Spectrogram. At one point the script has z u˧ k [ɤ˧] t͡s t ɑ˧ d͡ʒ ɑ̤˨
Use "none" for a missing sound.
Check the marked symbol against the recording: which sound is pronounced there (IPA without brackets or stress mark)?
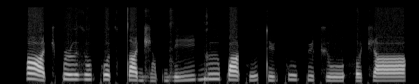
o˧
